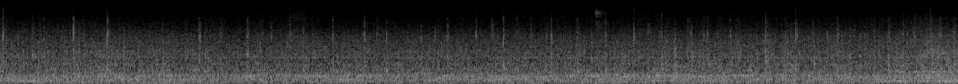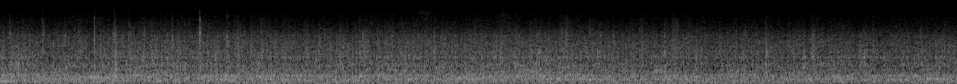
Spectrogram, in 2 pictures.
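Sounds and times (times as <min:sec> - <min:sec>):
rain pattering on a window: 0:00.0 - 0:19.1
people chattering quietly at tables: 0:08.7 - 0:10.8.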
